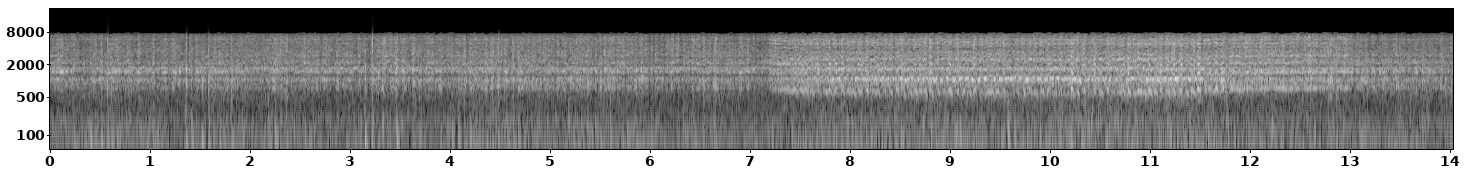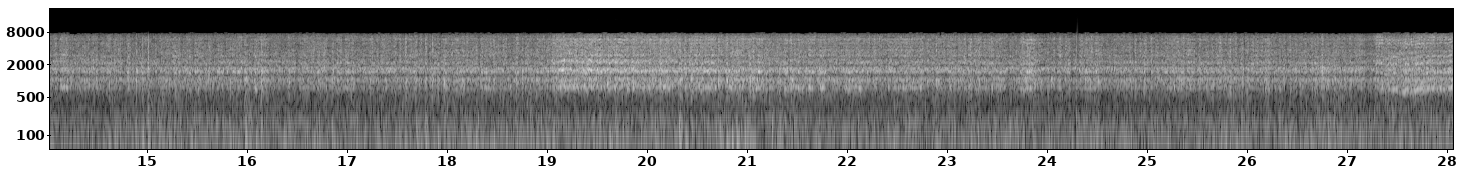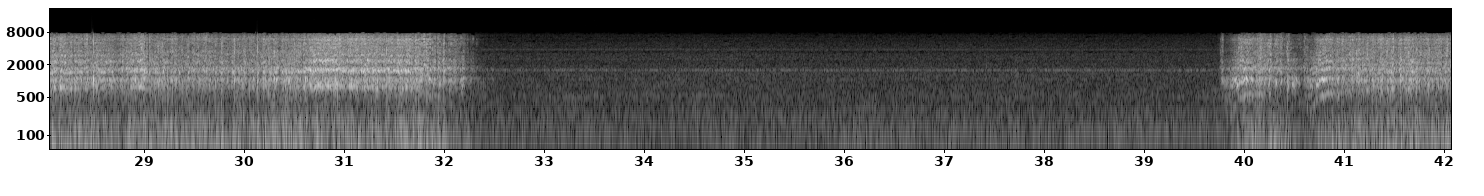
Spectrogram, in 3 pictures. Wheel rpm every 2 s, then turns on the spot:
200, 200, 200, 200, 190, 190, 200, 200, 200, 200, 200, 200, 200, 200, 200, 190, 40, 0, 0, 10, 100.
none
